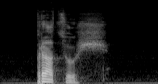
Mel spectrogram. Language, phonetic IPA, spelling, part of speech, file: Polish, [ˈprat͡suɕ], pracuś, noun, Pl-pracuś.ogg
